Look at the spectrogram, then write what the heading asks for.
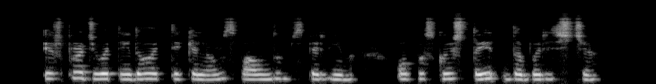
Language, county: Lithuanian, Alytus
